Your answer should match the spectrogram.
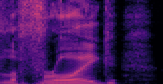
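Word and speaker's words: Laphroaig: Yeah, it's going to be, I think it's pronounced Lafroig. Right, yeah. It's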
